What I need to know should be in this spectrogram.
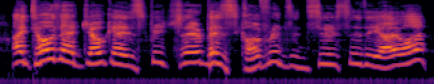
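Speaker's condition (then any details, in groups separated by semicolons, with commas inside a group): Cerebral palsy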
